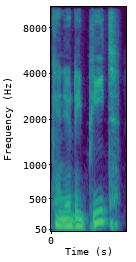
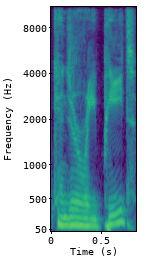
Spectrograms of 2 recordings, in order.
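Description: First: It is said with a Japanese accent. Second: It is said without a Japanese accent. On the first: This is how it actually came out. The speaker calls it wrong. "因为他的那个日文口音哦，以及日文腔会变成这个repeat" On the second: This is what was intended. The speaker calls it right. "他要讲是Can you repeat"

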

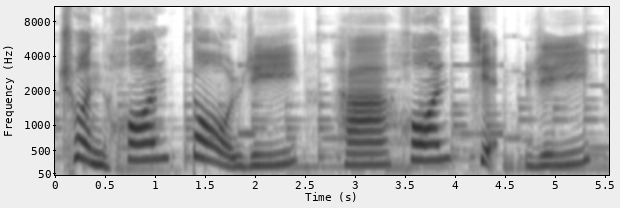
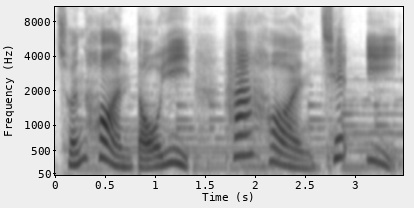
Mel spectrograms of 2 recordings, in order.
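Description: First: It is said in the Hailu Hakka accent. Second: It is said in a non-Hailu Hakka accent.

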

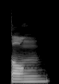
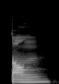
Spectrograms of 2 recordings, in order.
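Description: First: The pitch is high and level. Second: The pitch is mid and level.

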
